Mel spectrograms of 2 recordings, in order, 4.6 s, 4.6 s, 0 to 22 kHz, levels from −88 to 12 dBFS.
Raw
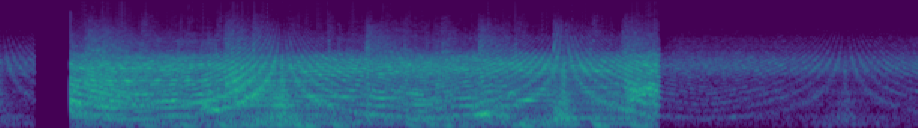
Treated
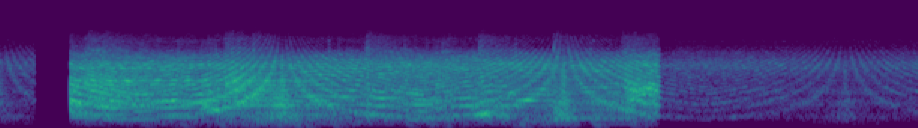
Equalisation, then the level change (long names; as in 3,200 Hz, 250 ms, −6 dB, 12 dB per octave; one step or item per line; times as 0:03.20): loudspeaker in its box 390–6,600 Hz, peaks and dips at 490 Hz −3 dB, 990 Hz −4 dB, 2,600 Hz −5 dB, 4,000 Hz −4 dB, 5,900 Hz −7 dB
high-shelf EQ 4,600 Hz −9.5 dB
+5.0 dB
